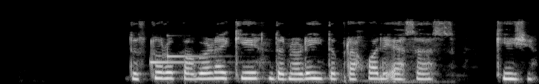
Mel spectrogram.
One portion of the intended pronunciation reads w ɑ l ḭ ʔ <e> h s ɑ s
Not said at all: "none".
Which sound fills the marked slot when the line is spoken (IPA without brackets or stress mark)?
a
